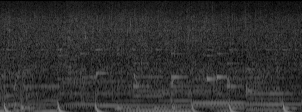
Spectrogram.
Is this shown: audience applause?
no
